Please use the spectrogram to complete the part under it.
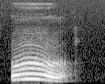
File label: "ū", sanskrit pronunciation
